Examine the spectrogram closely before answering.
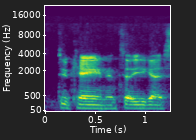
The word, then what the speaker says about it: Duquesne: know how to pronounce duquesne until you guys said it there's an s in there i guess it's silent i got nothing pittsburgh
